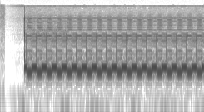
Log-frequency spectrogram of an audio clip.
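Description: Telephone ringing for an incoming call: after a brief quiet start, a loud electronic trill begins abruptly and warbles rapidly and evenly between two close pitches, continuing without a break to the end.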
